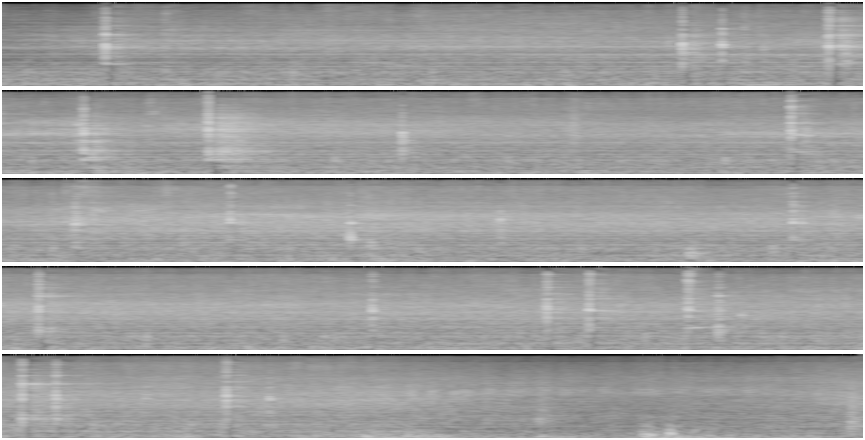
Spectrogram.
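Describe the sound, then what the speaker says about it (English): Shrimp sauté in a hot pan with a steady low sizzle, punctuated by frequent soft clicks and taps of stirring or utensils against the pan. "We're just going to saute these shrimp just until they get pink"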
